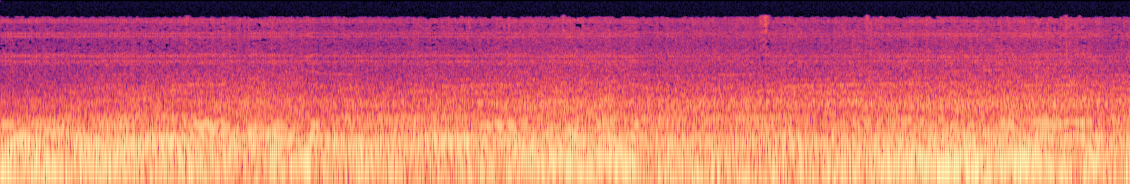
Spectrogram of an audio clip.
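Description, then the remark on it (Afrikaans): A Honda Civic accelerates at full throttle, its engine drone climbing steadily in pitch and then dropping abruptly at stepped shift points, its CVT gearbox creating seven artificial gears. Loud and continuous, with no talking. “Soos mens kan hoor met 'n voluit wegtrek, skep die paalwisselradkas sewe kunsmatige ratte.”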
